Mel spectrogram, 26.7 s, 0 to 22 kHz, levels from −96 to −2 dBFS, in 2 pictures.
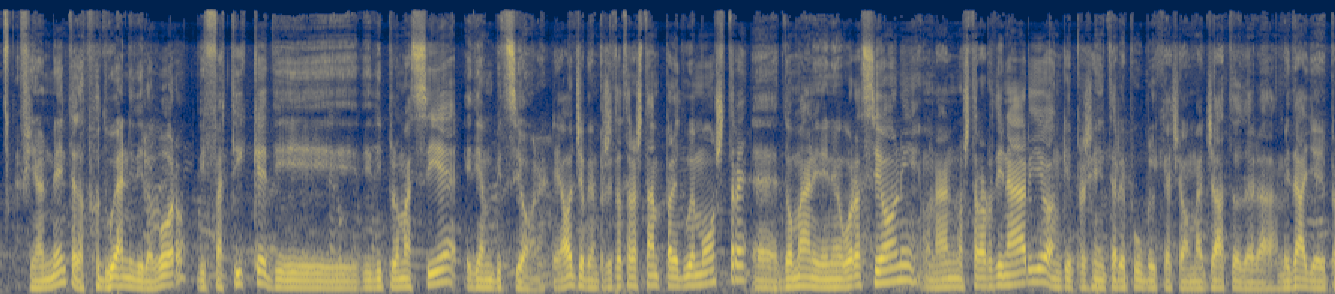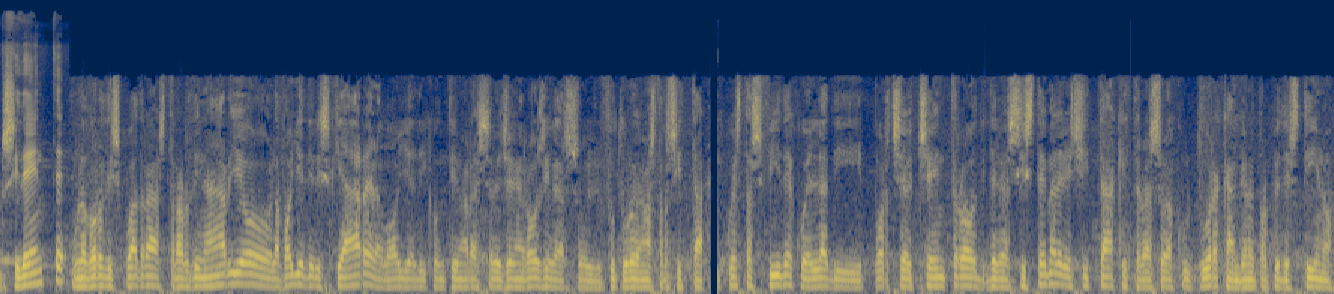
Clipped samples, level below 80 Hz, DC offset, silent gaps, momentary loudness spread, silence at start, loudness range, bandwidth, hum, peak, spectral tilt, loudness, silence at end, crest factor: under 0.1%; -44 dBFS; under 0.1%; none; 9 LU; 0.05 s; 6 LU; 19 kHz; none; -2 dBFS; -5 dB/octave; -20 LUFS; 0 s; 18 dB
